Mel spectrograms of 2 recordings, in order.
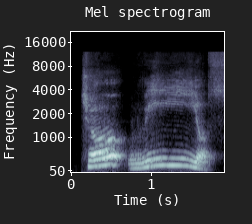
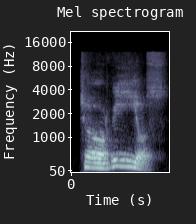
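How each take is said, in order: First: Chorrillos drawn out with a rolled rr; slow dictation. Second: Chorrillos slowly with a rolled rr; drawn out Chorrillos; slow dictation. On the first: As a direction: stretch Chorrillos slowly. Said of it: "la C así". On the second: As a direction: repeat Chorrillos. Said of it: "Esta es la doble L". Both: Shown as a demonstration.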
